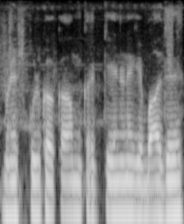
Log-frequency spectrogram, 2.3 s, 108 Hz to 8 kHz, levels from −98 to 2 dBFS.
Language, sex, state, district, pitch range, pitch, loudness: Hindi, female, Haryana, Charkhi Dadri, 120-125 Hz, 120 Hz, -16 LUFS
